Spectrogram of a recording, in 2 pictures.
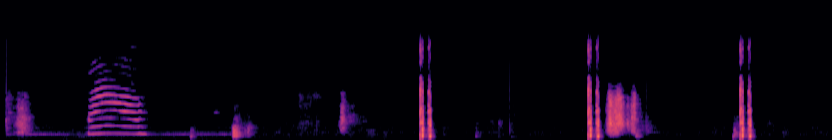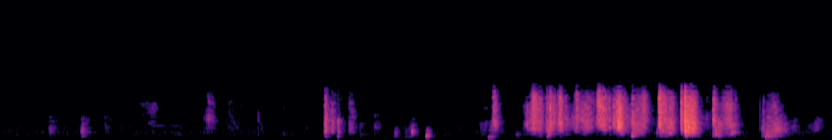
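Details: Kitten exploring a new house and taking a fall, indoors: one clear high, harmonic meow rising then falling near the start, followed by sharp thumps, scattered knocks and rustling, with a burst of scratchy clatter toward the end.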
